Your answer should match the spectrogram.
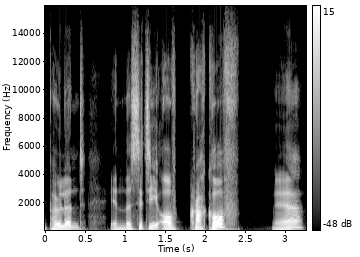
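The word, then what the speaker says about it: Kraków: in the city of Krakow. Yeah, I was saying last week that I mispronounced that city, so I'm pronouncing it correctly first time, this time around.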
